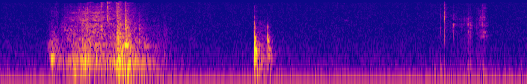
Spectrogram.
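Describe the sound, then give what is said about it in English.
A desk drawer holding Jim Beam whiskey slides open with a scraping rush, followed by a sharp knock and a few faint, light clinks, with no one talking. “So I tell you what, Andy, either you part with an inch of the Jim Beam you got in your desk drawer, or we hang it up for tonight.”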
